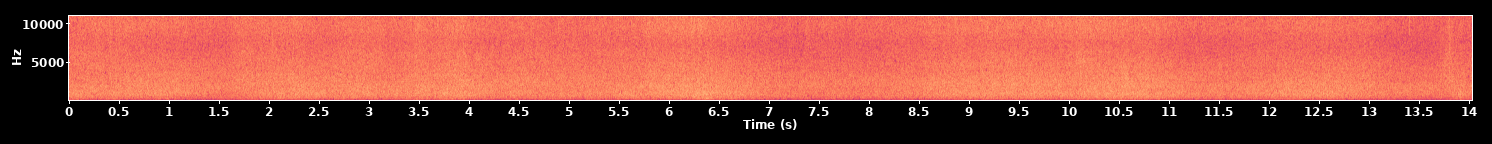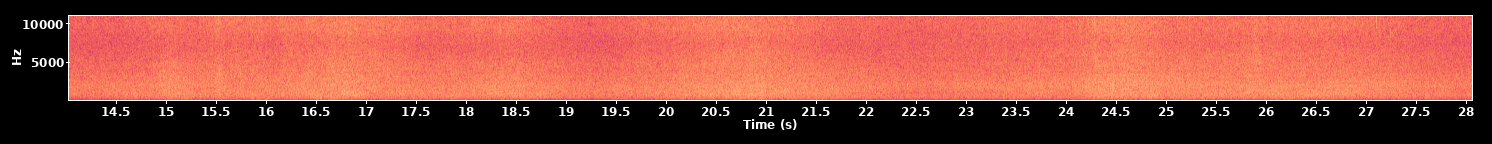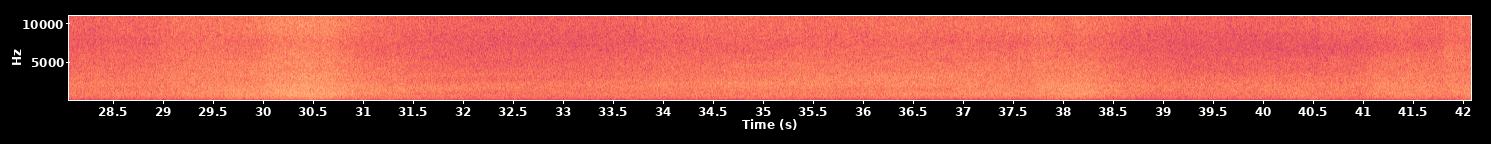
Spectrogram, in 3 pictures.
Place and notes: Xinwu Dist., Taoyuan City - the waves
Beach, Sound of the waves, High tide time, Zoom H2n MS+XY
